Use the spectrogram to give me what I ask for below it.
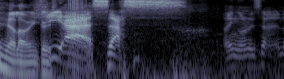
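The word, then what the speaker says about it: Γεια σας: I think it might be a hard G. Oh, okay, how are you going? You're going... Giahas. Oh, that did sound better.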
